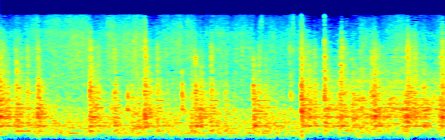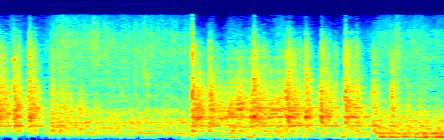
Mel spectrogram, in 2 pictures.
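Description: A utensil stirring and clicking against a pan as hard butter is worked into a coq au vin sauce to mount it, over the sizzle of the sauce on the heat. The clicking eases off about four seconds in and picks up again after about six.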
